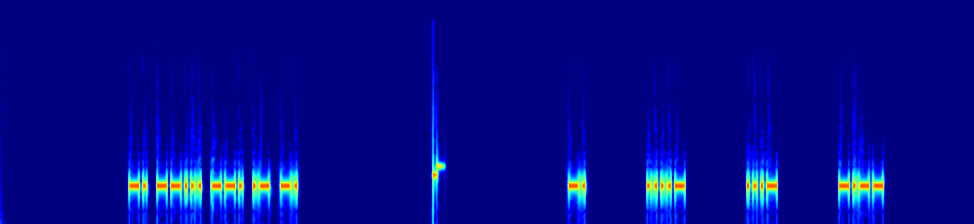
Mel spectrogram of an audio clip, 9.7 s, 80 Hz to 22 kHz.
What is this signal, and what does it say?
Morse code, heard as a keyed tone, about 36 wpm, spaced as for 19 wpm, 700 Hz. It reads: N7GAN N4VY
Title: USA Call Signs - 6x Character Spacing - 35wpm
